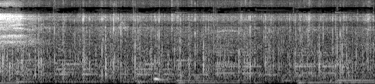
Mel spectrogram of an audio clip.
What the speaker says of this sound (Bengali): কি এত বৃষ্টি, বড় বিরক্তিকর। আর পাহাড়ের বৃষ্টি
